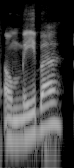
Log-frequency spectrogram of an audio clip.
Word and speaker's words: Amoeba: So I was at, I can never say it right. Adam always corrects me. Amoeba. Records, is that what it is? Yes. Yep. Said it right. First time ever.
